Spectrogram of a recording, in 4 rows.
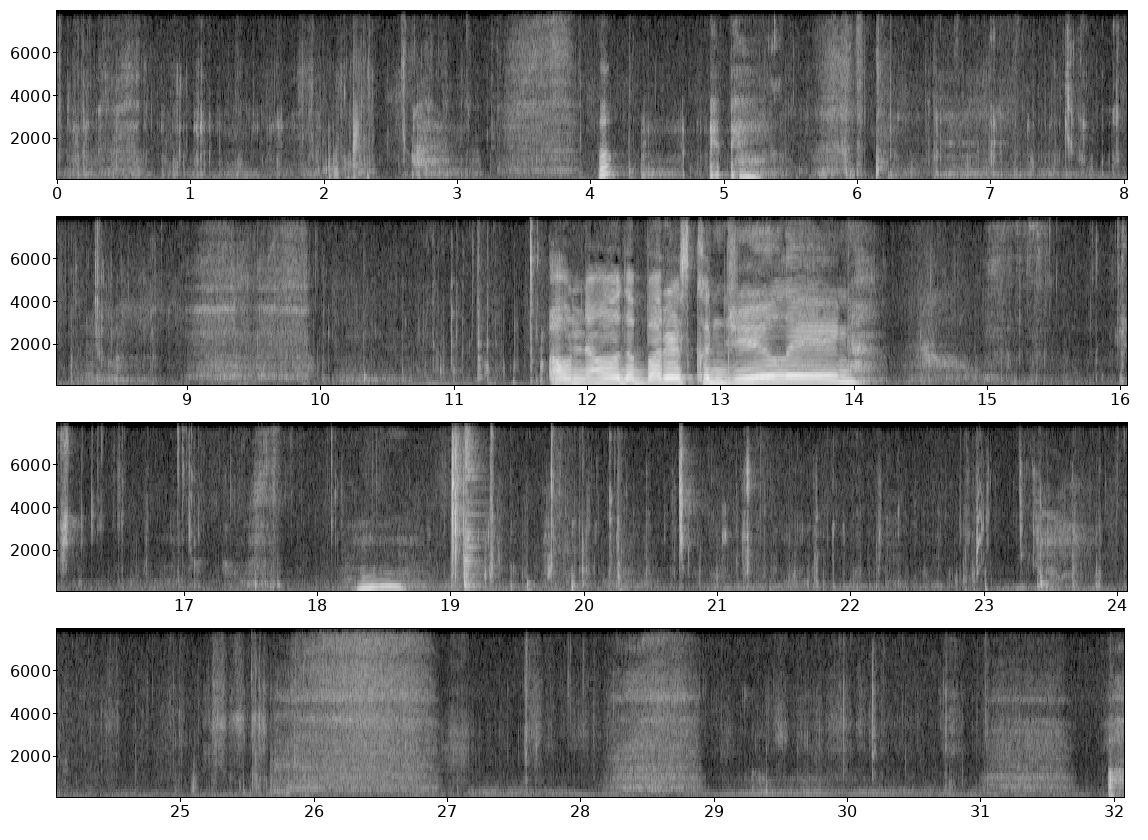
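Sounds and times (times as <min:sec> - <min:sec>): close chewing and biting: 0:00.0 - 0:11.7, 0:15.2 - 0:18.2, 0:18.8 - 0:25.9, 0:26.9 - 0:28.3, 0:28.9 - 0:31.1
person humming: 0:18.2 - 0:18.8.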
